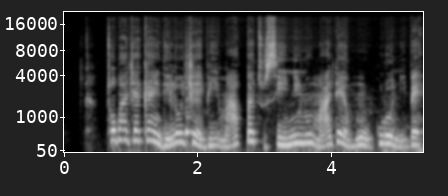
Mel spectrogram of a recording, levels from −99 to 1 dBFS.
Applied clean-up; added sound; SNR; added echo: neural mask model RNNoise.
